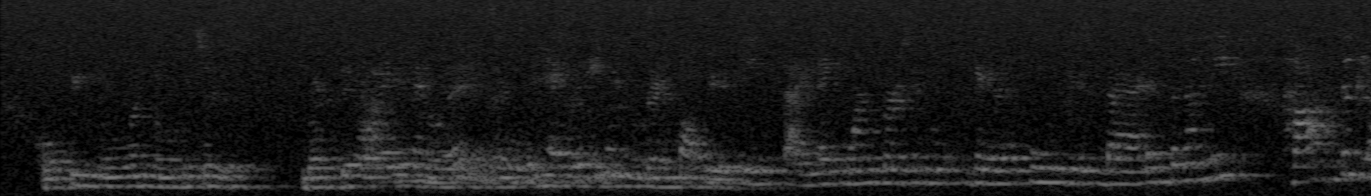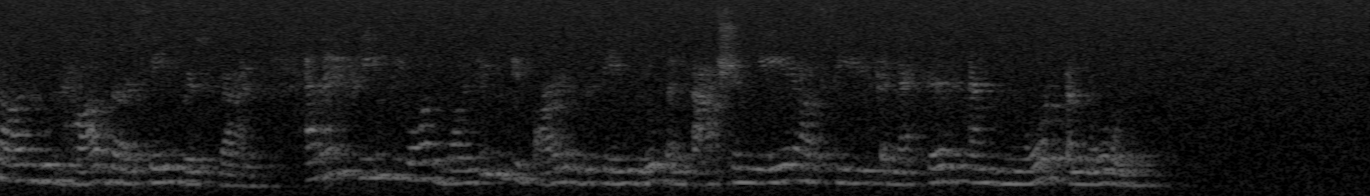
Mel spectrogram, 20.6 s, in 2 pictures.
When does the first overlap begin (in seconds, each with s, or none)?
2.8 s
